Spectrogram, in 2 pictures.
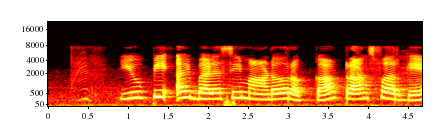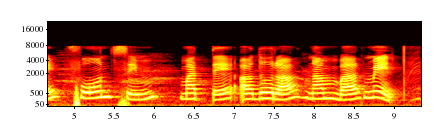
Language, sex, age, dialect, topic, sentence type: Kannada, female, 36-40, Central, banking, statement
